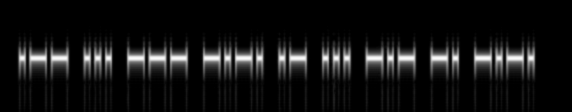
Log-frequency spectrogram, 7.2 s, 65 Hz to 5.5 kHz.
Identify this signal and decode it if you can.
Morse code, heard as a keyed tone, about 18 wpm, 550 Hz. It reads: WSOCASKNC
